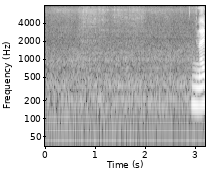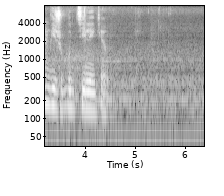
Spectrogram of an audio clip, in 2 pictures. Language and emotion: Russian, angry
